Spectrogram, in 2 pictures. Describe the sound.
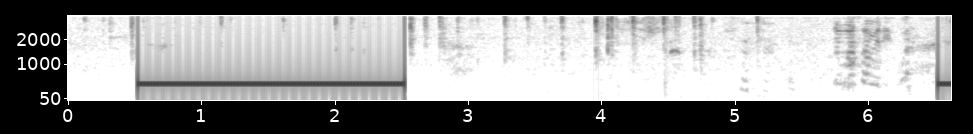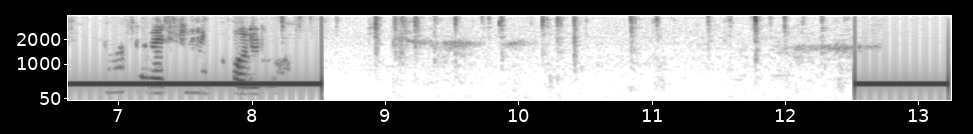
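A telephone line gives a busy signal after a dropped call, sounding three steady mid-pitched tones about two seconds long separated by long quiet gaps, with faint voices and scattered light keyboard clicks in between.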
